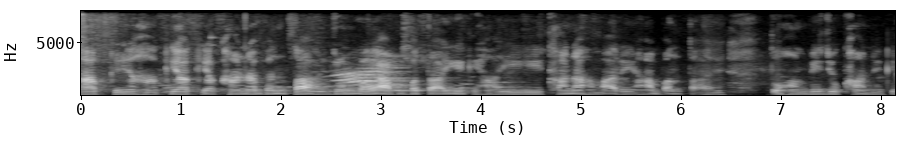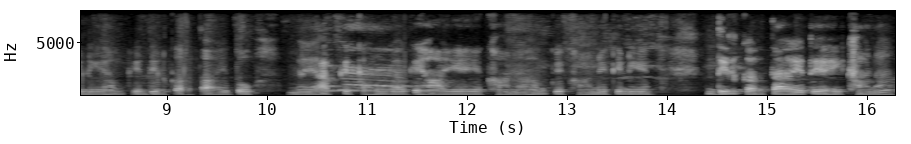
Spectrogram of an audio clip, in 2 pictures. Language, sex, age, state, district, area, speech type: Hindi, female, 60+, Uttar Pradesh, Prayagraj, rural, spontaneous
